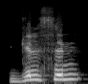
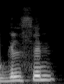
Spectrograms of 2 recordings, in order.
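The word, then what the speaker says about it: glisten: गिल्सिन, चमकाना किसी चीज को, गिल्सिन। रेपो, रेपो, इसमें टी साइलेंट है और आर का साउंड भी बिल्कुल हल्का सा आखिर में करना है, रेपो।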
